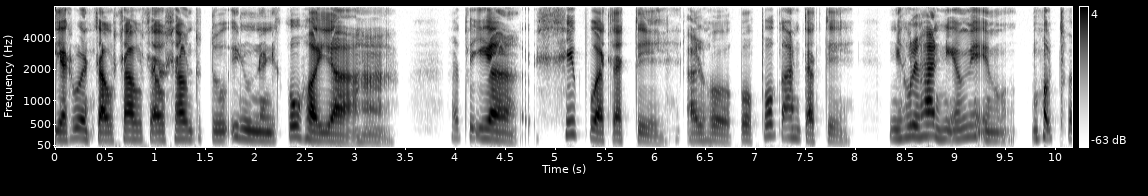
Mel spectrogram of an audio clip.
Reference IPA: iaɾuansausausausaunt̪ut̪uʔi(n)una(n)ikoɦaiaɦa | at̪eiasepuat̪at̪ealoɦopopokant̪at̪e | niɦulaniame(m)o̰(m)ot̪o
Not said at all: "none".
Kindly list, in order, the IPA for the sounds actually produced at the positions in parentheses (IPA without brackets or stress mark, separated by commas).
n, n, m, m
